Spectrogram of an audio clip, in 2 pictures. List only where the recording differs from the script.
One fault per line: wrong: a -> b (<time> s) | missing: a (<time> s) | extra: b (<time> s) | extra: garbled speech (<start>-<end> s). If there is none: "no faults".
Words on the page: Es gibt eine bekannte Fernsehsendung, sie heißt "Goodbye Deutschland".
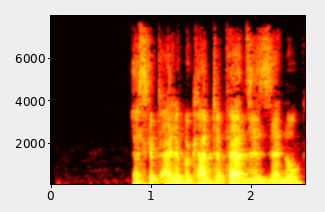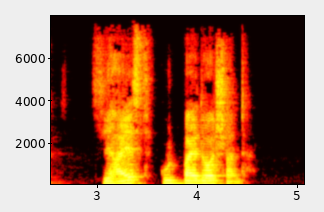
no faults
